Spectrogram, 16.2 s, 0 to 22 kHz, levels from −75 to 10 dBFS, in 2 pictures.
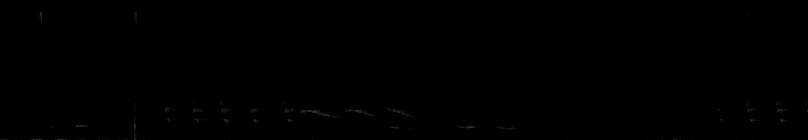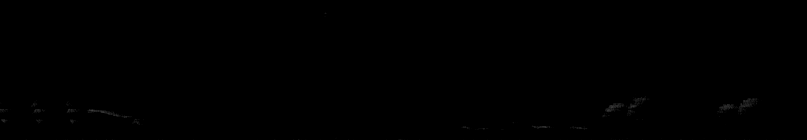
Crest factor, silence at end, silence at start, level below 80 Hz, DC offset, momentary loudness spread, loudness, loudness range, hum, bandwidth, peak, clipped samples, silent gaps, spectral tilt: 36 dB; 0 s; 0 s; -78 dBFS; under 0.1%; 7 LU; -64 LUFS; 4 LU; none; over 20 kHz; -34 dBFS; under 0.1%; none; -1.5 dB/octave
